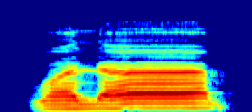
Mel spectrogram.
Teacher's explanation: واو کو مخرج ادا کرتے ہوئے ہونٹ گول ہونا چاہیے۔ لام زبر کے آگے الف مدہ ہے، اسے ایک الف کے برابر کھینچ کر پڑھیں گے۔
